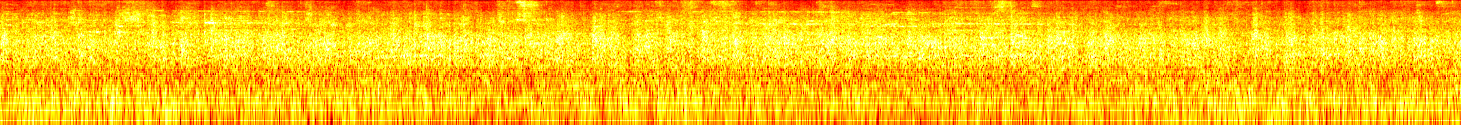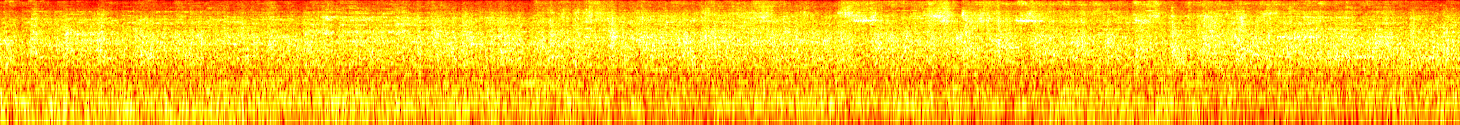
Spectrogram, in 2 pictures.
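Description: Freight train of container flat wagons passing close by at speed: a loud, steady noise of the wagons' wheels running over the rails, with no break.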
